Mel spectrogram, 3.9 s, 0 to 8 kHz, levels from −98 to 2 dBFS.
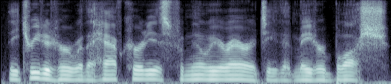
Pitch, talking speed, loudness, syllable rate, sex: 105 Hz, 185 wpm, -16 LUFS, 4.8 syllables/s, male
